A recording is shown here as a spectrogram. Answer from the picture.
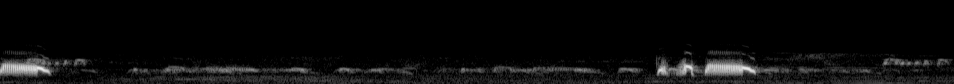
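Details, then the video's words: Spotted dove, thổ pha đồng voice, with fighting and calling coos (thúc đấu, gáy gọi, hạp bổi). A loud coo opens and another comes near the end; a long run of quiet, low murmuring notes fills the gap between them. "cu gáy giọng thổ pha đồng Thúc đấu + Gáy Gọi + hạp bổi + giọng to rõ nhất hiện nay"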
